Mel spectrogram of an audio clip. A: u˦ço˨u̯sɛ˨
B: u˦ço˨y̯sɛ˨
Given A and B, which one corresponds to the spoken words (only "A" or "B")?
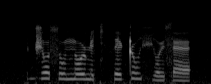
B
